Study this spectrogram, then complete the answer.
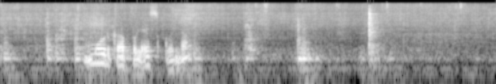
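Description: Curry leaves spluttering in hot oil in a home kitchen pan while making a tiffin dish, soft crackling and sizzling with a few sharp pops, under someone talking briefly near the start.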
